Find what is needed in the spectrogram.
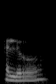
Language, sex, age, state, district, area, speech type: Dogri, female, 30-45, Jammu and Kashmir, Udhampur, urban, conversation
